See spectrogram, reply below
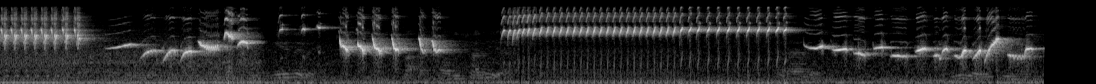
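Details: White-rumped shama song played to provoke other birds into singing, a loud varied medley of buzzy high trills, slurred whistles and rapid rattling phrases with abrupt pauses between sections.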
